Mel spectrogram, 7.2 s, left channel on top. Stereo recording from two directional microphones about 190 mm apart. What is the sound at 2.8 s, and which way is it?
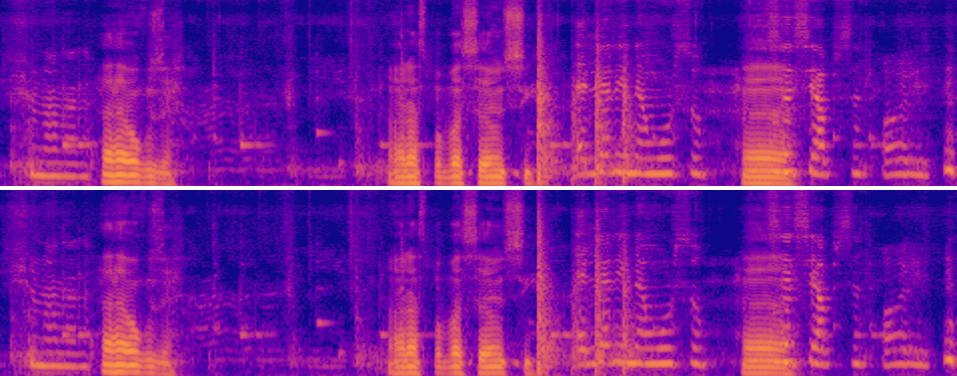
Speech, centre (ahead or behind).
